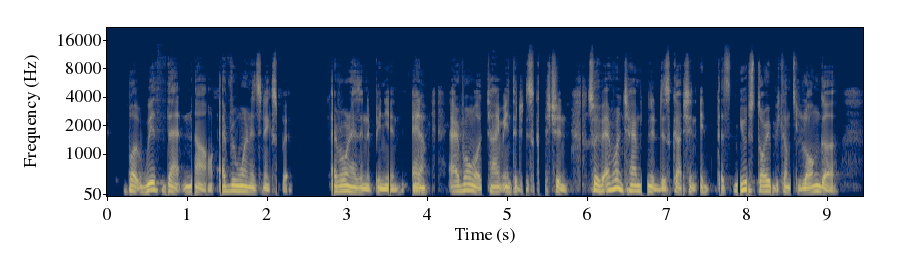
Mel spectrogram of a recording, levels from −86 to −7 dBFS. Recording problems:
choppy; very; 10% of the speech affected

